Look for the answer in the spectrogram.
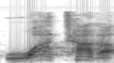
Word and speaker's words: Ouattara: Äh, ja, mein Name wird Ouattara ausgesprochen. Das ist nämlich äh, aus der Elfenbeinküste. Französisch ist OU, ist okay. dann Wa, ähm, aber wird meistens in Deutschland immer mit wie als Q gedacht, so Quatara.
